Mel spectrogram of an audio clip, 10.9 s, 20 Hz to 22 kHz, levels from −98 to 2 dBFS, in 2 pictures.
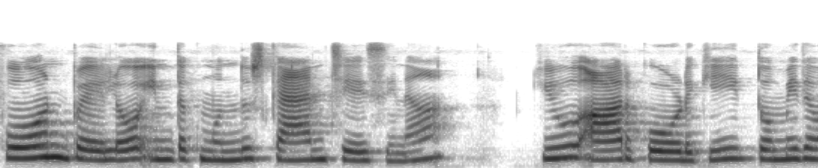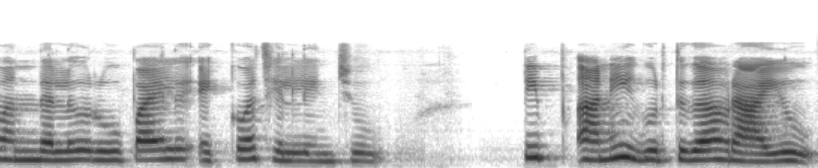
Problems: none marked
